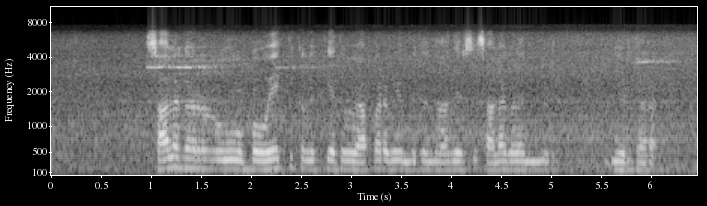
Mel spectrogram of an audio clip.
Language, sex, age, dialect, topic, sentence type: Kannada, male, 18-24, Central, banking, statement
